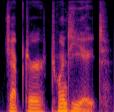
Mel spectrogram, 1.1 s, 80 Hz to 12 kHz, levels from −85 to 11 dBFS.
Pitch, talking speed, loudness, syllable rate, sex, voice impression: 100 Hz, 155 wpm, -18 LUFS, 4.8 syllables/s, male, masculine, adult-like, clear, refreshing, slightly sincere, elegant, slightly sweet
